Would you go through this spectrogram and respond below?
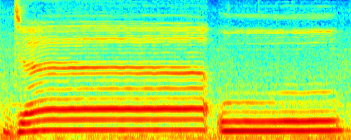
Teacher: یہ مد 5 سے 6 سیکنڈ تک لمبا کر کے پڑھنا ہے اس کو، پھر واؤ مدہ پڑھنا ہے۔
